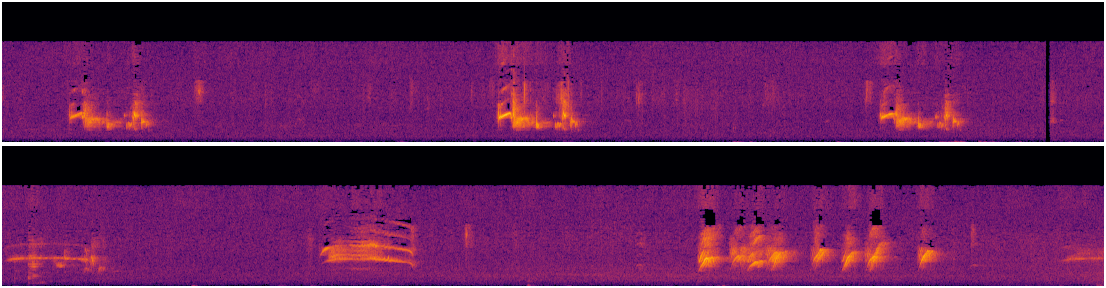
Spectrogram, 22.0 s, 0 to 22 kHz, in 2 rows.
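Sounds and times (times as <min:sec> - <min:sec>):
bird calling: 0:00.6 - 0:02.1, 0:04.9 - 0:06.5, 0:08.6 - 0:09.7, 0:10.5 - 0:12.4, 0:14.1 - 0:16.4, 0:17.3 - 0:20.9, 0:21.5 - 0:22.0.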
